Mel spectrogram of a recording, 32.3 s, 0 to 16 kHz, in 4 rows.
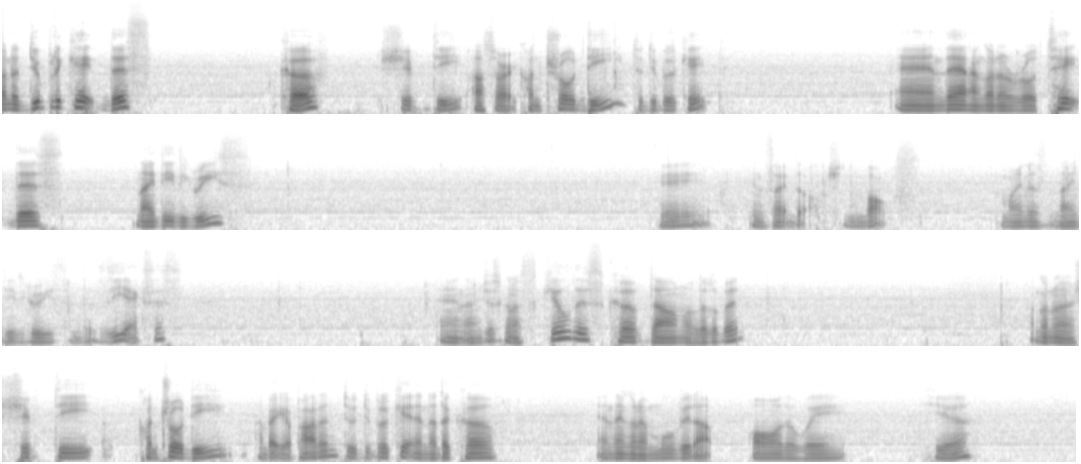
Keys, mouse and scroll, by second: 4.6 ctrl+d, 5.4-7.6 drag, 7.7 e, 8.9 click, 10.3-11.4 j, 12.7 j, 13.0 click, 14.2 KP_Subtract, 15.9 KP_9, 16.2 KP_0, 16.6 KP_Enter, 18.1 scroll down 1, 18.5 alt+middle click, 19.1 scroll up 1, 19.4-19.8 typing, 20.5-21.8 drag, 21.8 scroll up 1, 22.2 alt+middle click, 27.2 ctrl+d, 28.1 ctrl+w, 28.7-31.9 drag.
